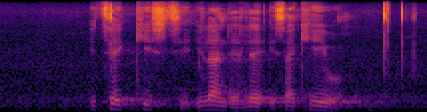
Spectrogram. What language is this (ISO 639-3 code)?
zul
